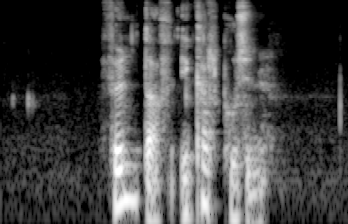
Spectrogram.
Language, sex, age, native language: Icelandic, male, 30-39, Icelandic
